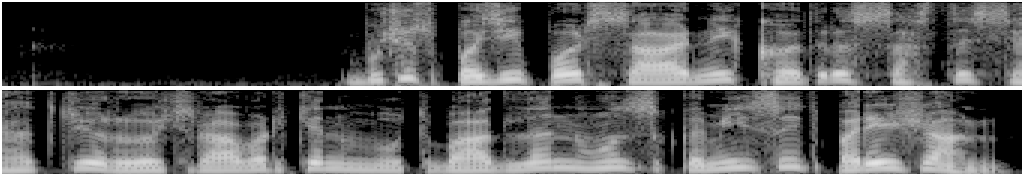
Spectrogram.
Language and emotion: Kashmiri, angry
